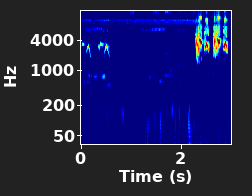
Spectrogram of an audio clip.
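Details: Kutilang emas singing for cage-bird training: after faint distant chirps, a sudden series of four loud, bubbly chattering notes delivered rapidly at the end.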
